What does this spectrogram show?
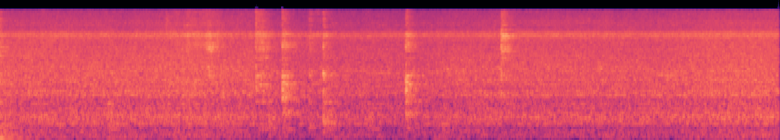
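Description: Onion, tomato and ginger-garlic paste sizzling steadily in hot oil in a steel pot, being cooked down until the oil separates. A metal spoon clinks sharply against the steel pans a few times, between about one and a half and four seconds in.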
